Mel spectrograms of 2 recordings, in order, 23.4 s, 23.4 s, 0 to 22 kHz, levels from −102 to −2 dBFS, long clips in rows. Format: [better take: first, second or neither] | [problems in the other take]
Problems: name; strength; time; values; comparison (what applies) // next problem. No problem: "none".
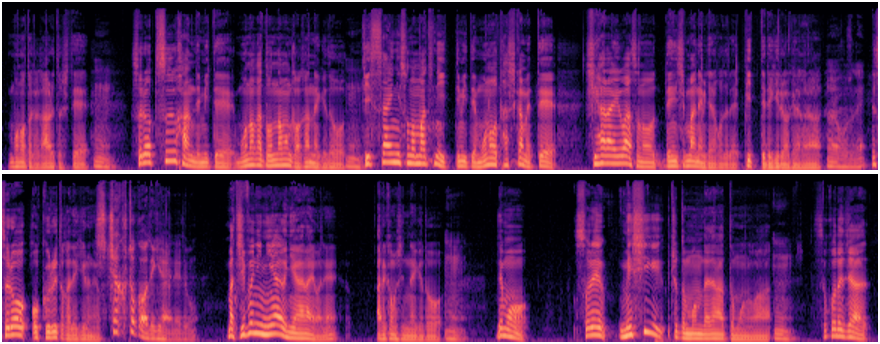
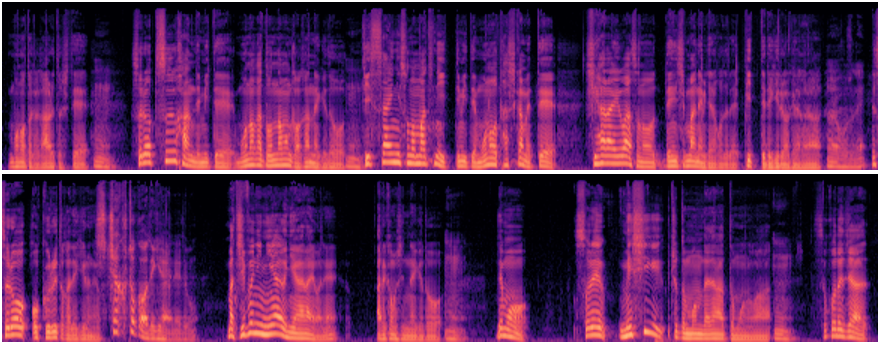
neither | none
